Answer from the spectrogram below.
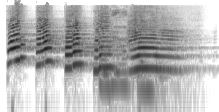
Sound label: cartoon fail trumpet laugh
